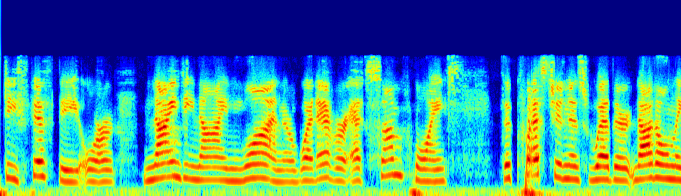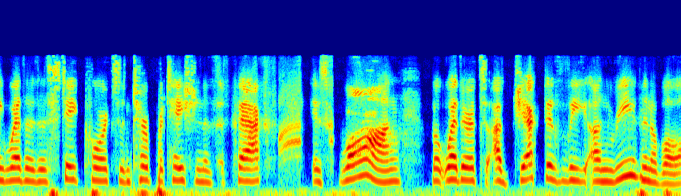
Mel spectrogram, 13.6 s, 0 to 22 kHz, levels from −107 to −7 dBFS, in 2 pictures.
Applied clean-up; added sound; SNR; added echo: neural diffusion model UNIVERSE++.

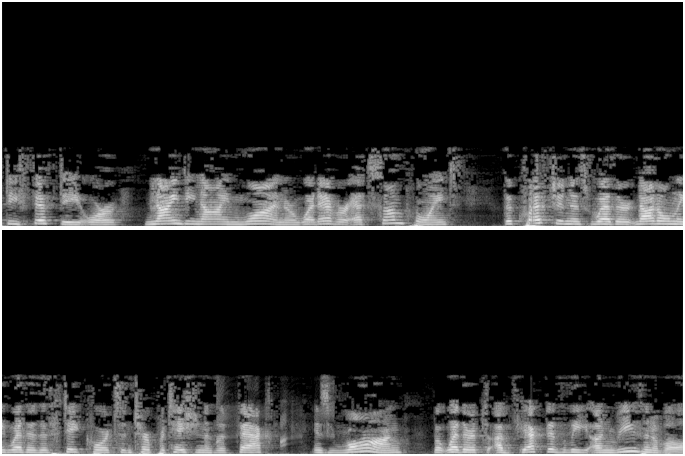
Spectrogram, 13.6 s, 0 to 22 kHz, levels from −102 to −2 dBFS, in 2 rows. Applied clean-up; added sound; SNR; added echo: neural mask model DeepFilterNet 3.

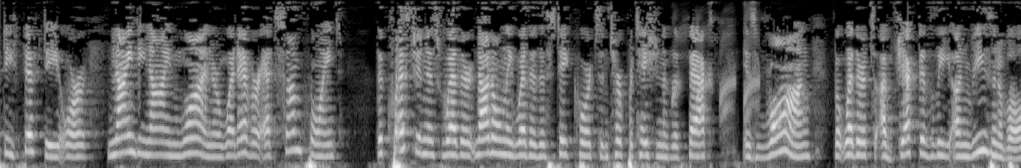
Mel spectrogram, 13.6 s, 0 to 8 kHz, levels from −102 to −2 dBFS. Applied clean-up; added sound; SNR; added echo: neural mask model Resemble Enhance denoiser.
